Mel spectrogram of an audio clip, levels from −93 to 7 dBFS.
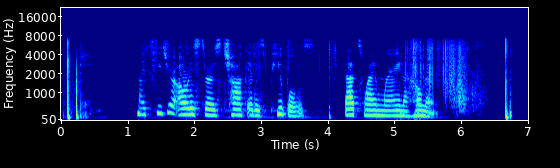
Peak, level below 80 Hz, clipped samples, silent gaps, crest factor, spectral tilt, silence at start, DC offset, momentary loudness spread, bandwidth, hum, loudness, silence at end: -22 dBFS; -80 dBFS; under 0.1%; 0.73-1.14 s, 4.16-4.23 s, 6.44-6.65 s; 24 dB; -5.5 dB/octave; 0.1 s; under 0.1%; 12 LU; 7.8 kHz; none; -47 LUFS; 0.25 s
